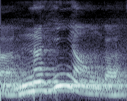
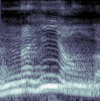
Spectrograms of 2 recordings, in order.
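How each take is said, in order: First: नहीं drawn out, lower and slow; slow stress on नहीं. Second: नहीं punched louder; stress on नहीं. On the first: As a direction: weigh down नहीं slowly. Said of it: "जिस शब्द पे जोर पड़ता है". (नहीं पर धीमा, भारी ज़ोर) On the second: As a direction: hit नहीं hard and loud. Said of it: "जोर किस पर पड़ रहा है?". (नहीं पर ज़ोर, ऊँची आवाज़ में) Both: Shown as a demonstration.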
